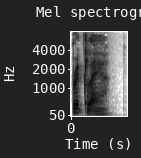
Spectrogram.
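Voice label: "bricklayer", English, British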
